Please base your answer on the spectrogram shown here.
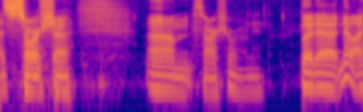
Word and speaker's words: Saoirse: Sayors did it, or I'm saying her wrong. Saoirse. Is that how it's Saoirse pronounced? Ronan, really? yeah, Saoirse. Wow. Yeah. That's not at all what it looks like. Yeah, I know. Saoirse. It's Dang Irish.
